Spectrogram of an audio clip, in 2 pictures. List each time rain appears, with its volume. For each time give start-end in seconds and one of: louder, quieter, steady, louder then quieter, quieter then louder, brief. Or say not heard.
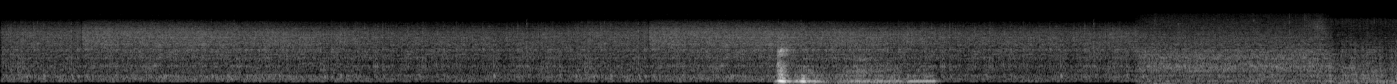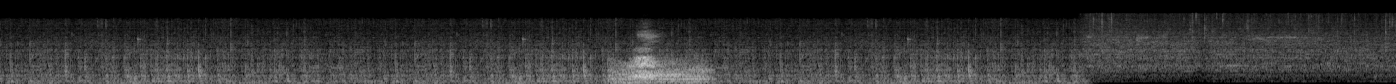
0.0-27.8 steady.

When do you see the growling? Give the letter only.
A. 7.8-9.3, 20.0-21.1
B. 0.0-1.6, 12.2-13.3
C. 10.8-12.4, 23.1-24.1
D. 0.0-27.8
A.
